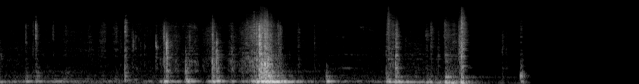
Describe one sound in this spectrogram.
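A refrigerator door rattles and clatters.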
